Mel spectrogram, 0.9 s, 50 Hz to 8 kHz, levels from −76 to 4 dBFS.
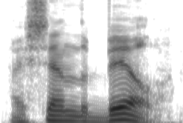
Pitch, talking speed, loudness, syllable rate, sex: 110 Hz, 260 wpm, -15 LUFS, 5.2 syllables/s, male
